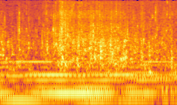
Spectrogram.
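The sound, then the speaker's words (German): Steady rushing and washing of sea waves in the sunshine, fairly loud, with a constant low mechanical hum beneath it, like a boat's engine. “Ich bin nur im Hier und Jetzt und genieße den Moment. Die Sonne, das Wellenrauschen”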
